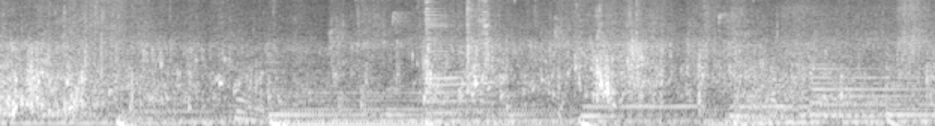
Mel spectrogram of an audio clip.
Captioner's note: dogs splashing in the water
